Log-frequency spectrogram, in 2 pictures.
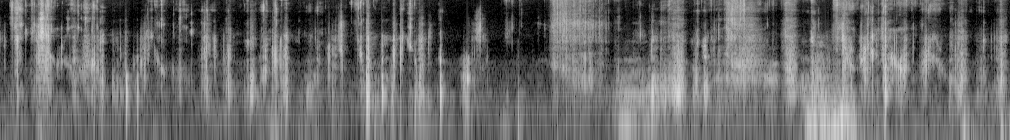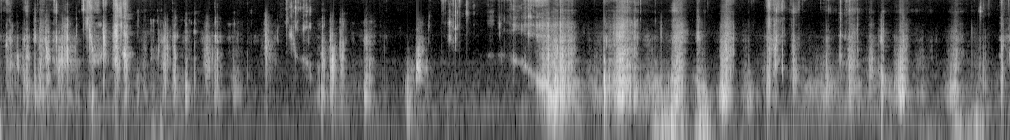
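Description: Close-miked chewing of flaky egg-tart pastry: many small, irregular crisp crunches, louder in a few clusters.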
